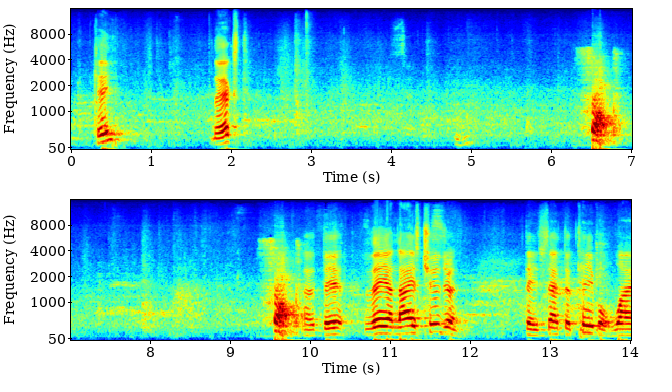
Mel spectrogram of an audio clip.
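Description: A man speaks into a microphone through a loudspeaker, in short phrases with pauses, then more steadily and with animation.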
